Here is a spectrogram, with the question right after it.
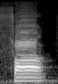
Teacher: ফা উচ্চারণ করতে যেমন উপরের 2 দাঁত নিচের ঠোঁটের মাঝখানে লাগছে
